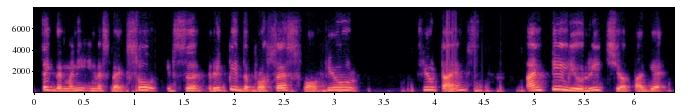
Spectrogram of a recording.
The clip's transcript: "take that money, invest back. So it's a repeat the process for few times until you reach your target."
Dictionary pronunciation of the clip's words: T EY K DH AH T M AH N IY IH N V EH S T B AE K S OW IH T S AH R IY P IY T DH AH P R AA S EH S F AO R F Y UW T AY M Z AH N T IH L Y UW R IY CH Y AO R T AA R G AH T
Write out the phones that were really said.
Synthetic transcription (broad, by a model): T EY K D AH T M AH N IY IH N V EH S T B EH K S OW IH T S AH R IY P IY T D AH P R AA S EH S F AO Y F Y UW T AY M S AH N T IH L Y UW R IY CH Y AO T AA G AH T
